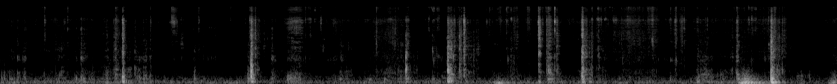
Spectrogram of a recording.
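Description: Close-up eating sounds: chewing potatoes, with scattered small clicks and mouth smacks and a low thump near the end.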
